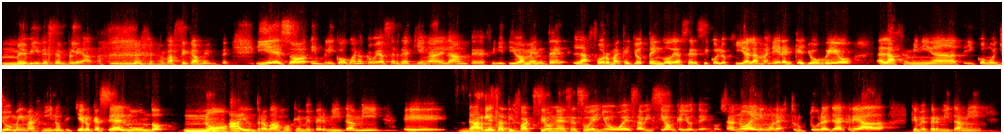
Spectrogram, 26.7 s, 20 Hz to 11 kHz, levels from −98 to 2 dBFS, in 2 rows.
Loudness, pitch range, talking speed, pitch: -25 LUFS, 180-230 Hz, 180 wpm, 200 Hz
